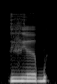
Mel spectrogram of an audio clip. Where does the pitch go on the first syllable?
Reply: low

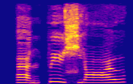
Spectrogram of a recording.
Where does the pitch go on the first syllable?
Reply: low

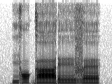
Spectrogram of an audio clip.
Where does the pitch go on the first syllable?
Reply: falling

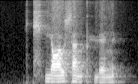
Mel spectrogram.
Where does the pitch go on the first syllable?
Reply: rising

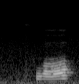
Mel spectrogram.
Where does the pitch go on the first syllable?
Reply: rising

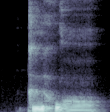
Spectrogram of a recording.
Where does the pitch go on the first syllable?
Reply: rising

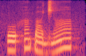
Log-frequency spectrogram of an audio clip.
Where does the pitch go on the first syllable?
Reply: low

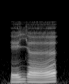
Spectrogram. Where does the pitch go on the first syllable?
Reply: rising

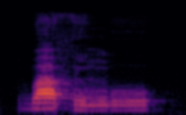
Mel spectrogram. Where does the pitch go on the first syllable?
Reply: high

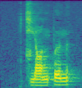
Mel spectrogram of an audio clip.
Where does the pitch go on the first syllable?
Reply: rising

